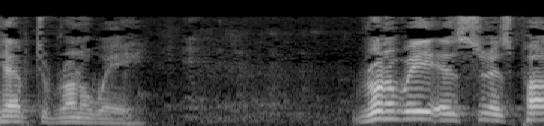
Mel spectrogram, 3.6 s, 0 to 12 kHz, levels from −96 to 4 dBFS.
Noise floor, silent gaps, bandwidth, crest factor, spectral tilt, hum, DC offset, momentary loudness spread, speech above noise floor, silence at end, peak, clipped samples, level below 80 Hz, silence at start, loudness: -61 dBFS; none; 7.8 kHz; 20 dB; -3 dB/octave; none; under 0.1%; 17 LU; 35 dB; 0 s; -8 dBFS; under 0.1%; -66 dBFS; 0 s; -26 LUFS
